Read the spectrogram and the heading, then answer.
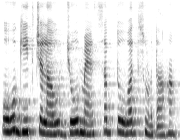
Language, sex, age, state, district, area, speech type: Punjabi, female, 30-45, Punjab, Patiala, urban, read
